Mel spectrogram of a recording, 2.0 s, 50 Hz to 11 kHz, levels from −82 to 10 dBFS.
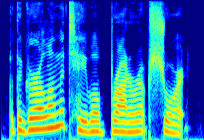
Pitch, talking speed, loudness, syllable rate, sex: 210 Hz, 295 wpm, -14 LUFS, 6.2 syllables/s, female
